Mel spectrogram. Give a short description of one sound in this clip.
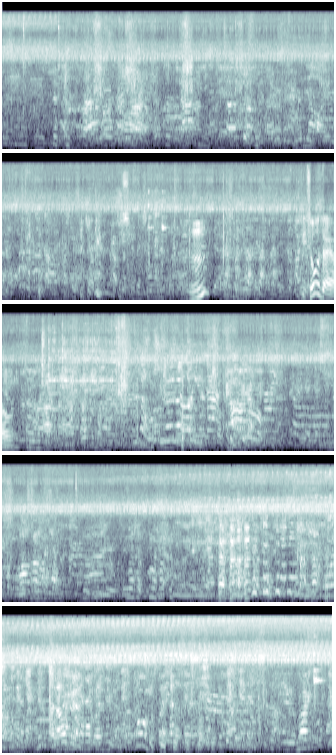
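Dishes and chopsticks clink on plates.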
